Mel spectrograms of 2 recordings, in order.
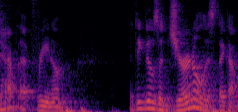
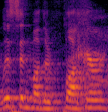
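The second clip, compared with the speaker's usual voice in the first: loud, laughing mock tirade; angry rant; 7 semitones higher, 10 dB louder than usual. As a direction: tell him off, half laughing. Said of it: "I was like".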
